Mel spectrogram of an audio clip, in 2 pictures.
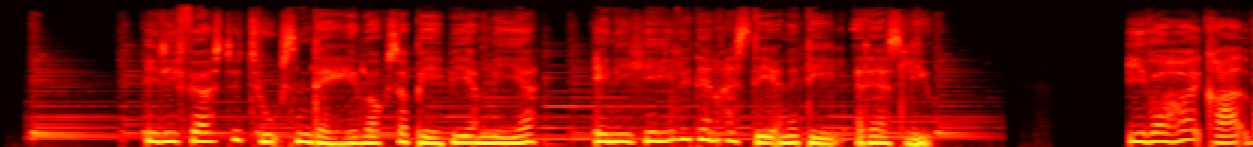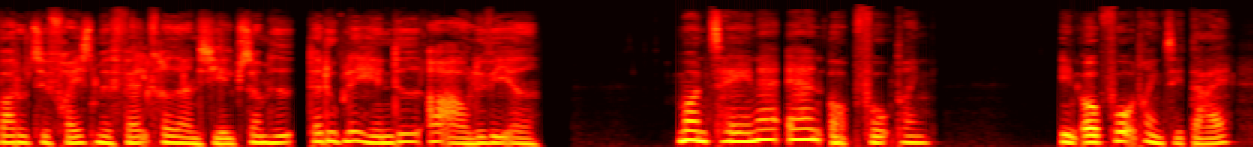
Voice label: corporate

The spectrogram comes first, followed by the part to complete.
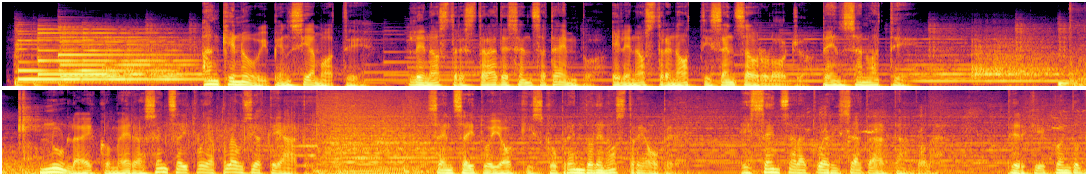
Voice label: Emotional Italian; Madrid

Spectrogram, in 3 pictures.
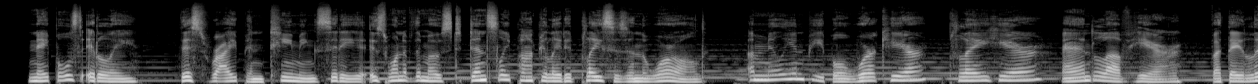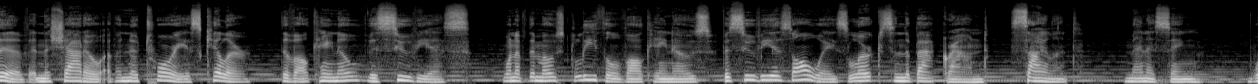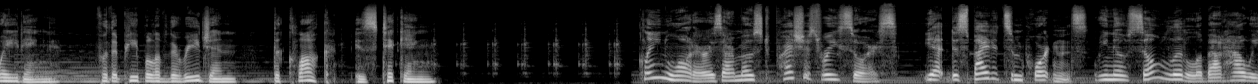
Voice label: English Narration

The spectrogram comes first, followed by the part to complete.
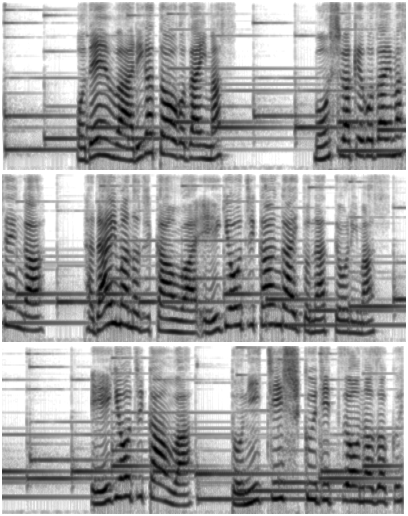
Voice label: Telephone

